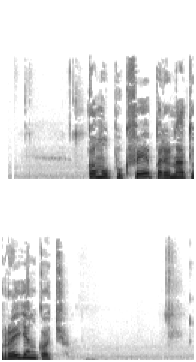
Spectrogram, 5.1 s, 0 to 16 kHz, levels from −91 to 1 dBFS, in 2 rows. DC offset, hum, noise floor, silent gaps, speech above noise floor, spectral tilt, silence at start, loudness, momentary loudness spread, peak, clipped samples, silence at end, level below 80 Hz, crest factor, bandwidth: under 0.1%; none; -65 dBFS; none; 49 dB; -6 dB/octave; 1.15 s; -16 LUFS; 10 LU; -2 dBFS; under 0.1%; 1.75 s; -70 dBFS; 18 dB; 11.5 kHz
